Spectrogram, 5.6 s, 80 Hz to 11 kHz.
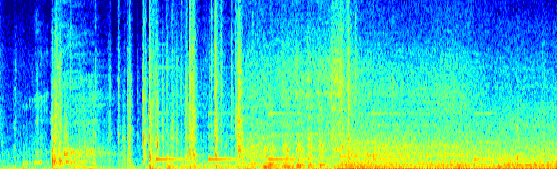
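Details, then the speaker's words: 2013 Ford Expedition cold start: starter whirs, then engine catches into a steady, even fast idle with no knocking or ticking; healthy cold start. "sounds that doesn't sound bad for a cold start there we go a little skinny whammy"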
